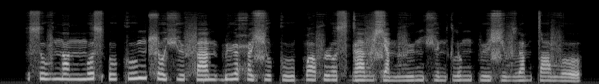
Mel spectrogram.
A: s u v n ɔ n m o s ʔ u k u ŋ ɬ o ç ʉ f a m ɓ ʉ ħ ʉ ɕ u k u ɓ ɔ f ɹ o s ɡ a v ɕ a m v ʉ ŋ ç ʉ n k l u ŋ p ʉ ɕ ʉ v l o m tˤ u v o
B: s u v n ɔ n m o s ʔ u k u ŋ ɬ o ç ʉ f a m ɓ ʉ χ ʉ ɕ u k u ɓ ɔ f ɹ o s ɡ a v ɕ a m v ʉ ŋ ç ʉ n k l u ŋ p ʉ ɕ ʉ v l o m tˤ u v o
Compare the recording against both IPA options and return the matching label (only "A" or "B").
A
